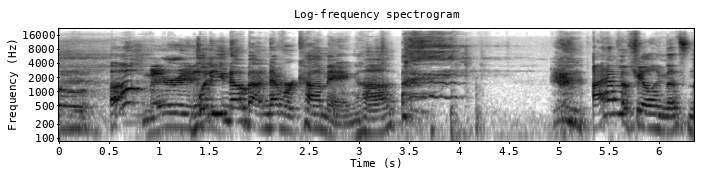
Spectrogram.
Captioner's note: laughing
